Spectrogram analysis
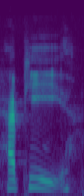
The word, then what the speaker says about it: happy: Do we say "HAPpy," "PERfect," and "HUNgry"? Or, do we say "hapPY," "perFECT," and "hunGRY"? "It's the first again." Right again! In two-syllable adjectives, just like two-syllable nouns, the first syllable is stressed.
